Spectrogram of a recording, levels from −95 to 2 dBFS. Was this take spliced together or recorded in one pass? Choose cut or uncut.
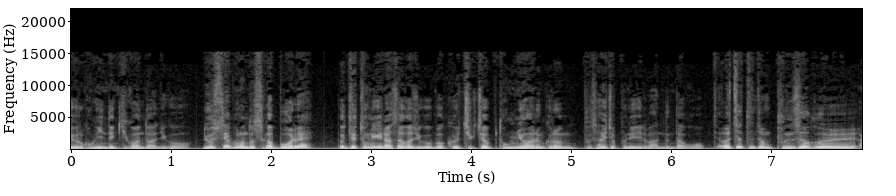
cut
